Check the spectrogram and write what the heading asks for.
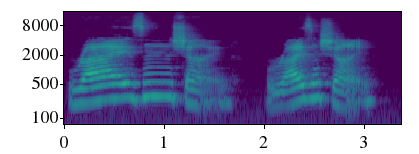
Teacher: When you say rise and shine, the and reduces to a n sound.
